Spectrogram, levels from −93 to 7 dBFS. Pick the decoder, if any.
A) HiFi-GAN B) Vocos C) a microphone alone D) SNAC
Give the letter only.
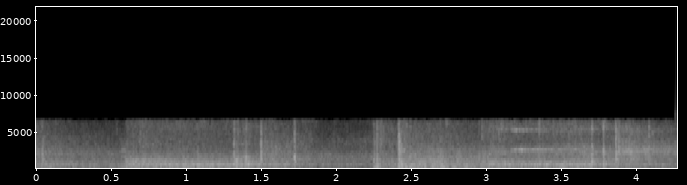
C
